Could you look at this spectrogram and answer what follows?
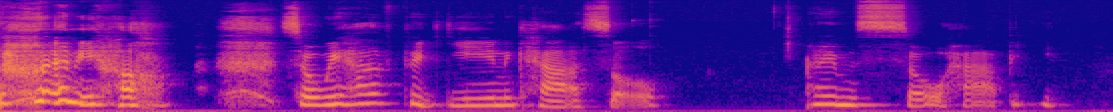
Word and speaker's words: Pegeen: it's an Irish name it's spelled PGE it's pronounced Pegeen and it's like the Irish version of Margaret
